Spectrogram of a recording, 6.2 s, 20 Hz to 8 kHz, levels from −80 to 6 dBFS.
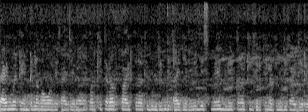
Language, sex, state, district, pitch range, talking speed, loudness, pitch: Hindi, female, Bihar, Madhepura, 220-240 Hz, 300 wpm, -19 LUFS, 235 Hz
